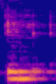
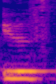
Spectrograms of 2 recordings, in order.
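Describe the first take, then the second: First: The word ends without any s sound. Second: The word ends with an audible s sound. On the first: The speaker calls it right. "It's il" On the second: The speaker calls it wrong. "It's not ils, That's really um not the pronunciation"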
